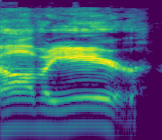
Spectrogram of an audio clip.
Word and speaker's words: Javier: He keeps mispronouncing Javier. His name is Javier.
